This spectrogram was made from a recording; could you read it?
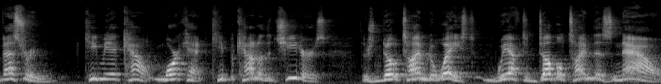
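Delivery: loud, rushed yelling. Narrating the scene as Bavis steps up and calls to Vesryn and Morcant: yelling out orders. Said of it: "he yells out".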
